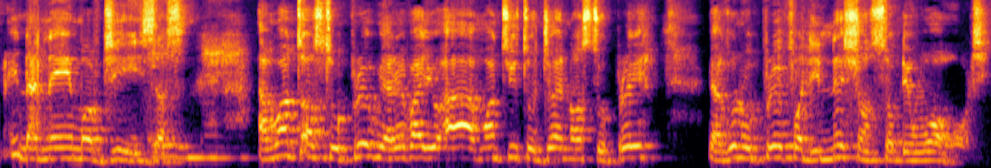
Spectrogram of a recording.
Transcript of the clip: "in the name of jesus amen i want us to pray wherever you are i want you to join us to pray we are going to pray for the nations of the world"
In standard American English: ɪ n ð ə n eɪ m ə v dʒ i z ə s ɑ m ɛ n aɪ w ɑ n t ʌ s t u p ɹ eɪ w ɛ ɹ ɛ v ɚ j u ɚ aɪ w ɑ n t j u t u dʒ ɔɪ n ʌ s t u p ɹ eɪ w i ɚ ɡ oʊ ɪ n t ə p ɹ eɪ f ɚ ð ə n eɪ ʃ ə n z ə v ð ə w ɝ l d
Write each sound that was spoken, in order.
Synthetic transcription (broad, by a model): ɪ n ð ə n eɪ m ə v dʒ i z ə s ɑ ɪ w ɑ n t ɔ s t u p ɹ eɪ w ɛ ɹ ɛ v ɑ j u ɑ aɪ w ɑ n t j u t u dʒ ɔɪ n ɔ s t u p ɹ eɪ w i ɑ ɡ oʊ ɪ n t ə p ɹ eɪ f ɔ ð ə n eɪ ʃ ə n s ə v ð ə w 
